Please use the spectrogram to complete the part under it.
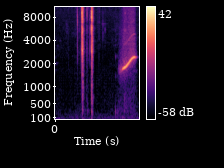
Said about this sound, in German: Oh, nicht pfeifen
